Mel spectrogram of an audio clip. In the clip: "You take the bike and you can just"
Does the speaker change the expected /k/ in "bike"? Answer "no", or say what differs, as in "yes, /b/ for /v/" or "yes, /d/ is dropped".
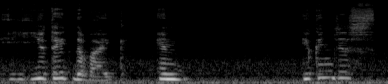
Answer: no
